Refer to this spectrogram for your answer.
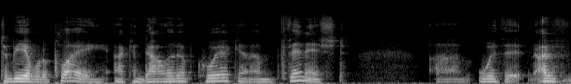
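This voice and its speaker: This man's voice sits at a medium pitch and has a dark, mellow tone. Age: 60s. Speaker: guitarist and channel host. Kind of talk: casual talk to camera. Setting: home studio. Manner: halting, many fillers and repeats.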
